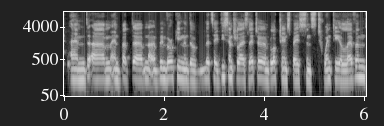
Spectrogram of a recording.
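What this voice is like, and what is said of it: German accent in English. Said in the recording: “originally I'm from Germany, so I can't hide my accent.”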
